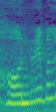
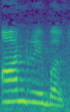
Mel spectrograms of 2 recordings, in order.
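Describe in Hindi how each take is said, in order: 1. शब्द की शुरुआत एक सुनाई देने वाली H ध्वनि से होती है। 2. शब्द सीधे एक स्वर ध्वनि से शुरू होता है। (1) "इसको हॉनरेबल नहीं बोलेंगे" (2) "ये एच यहाँ पर साइलेंट है"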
